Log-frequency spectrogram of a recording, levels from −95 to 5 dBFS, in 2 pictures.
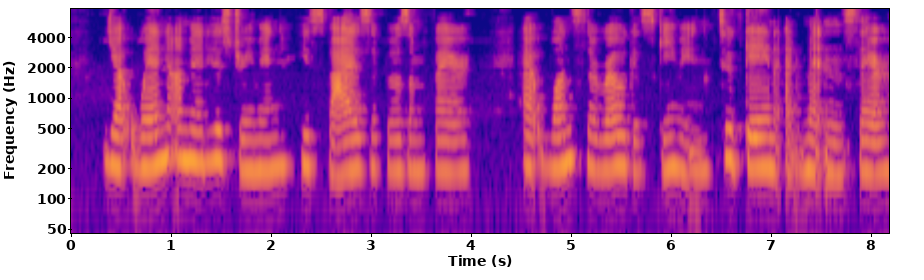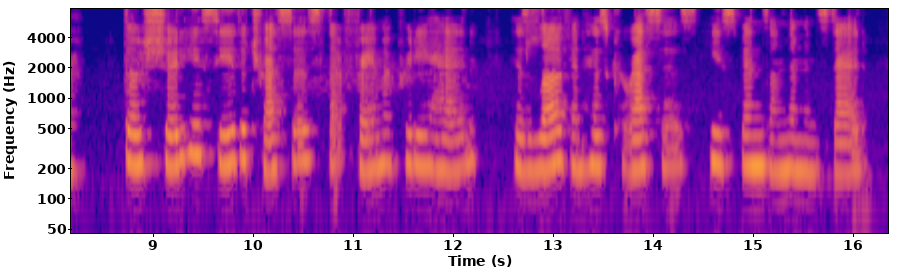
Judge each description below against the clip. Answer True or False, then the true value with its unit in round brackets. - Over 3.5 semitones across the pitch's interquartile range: False (2.6 semitones)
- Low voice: False (205 Hz)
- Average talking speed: True (150 wpm)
